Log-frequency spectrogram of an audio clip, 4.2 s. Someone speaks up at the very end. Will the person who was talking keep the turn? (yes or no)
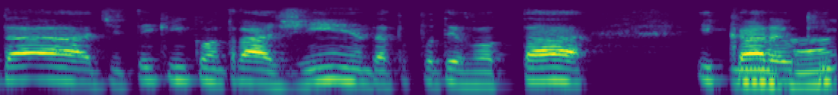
yes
